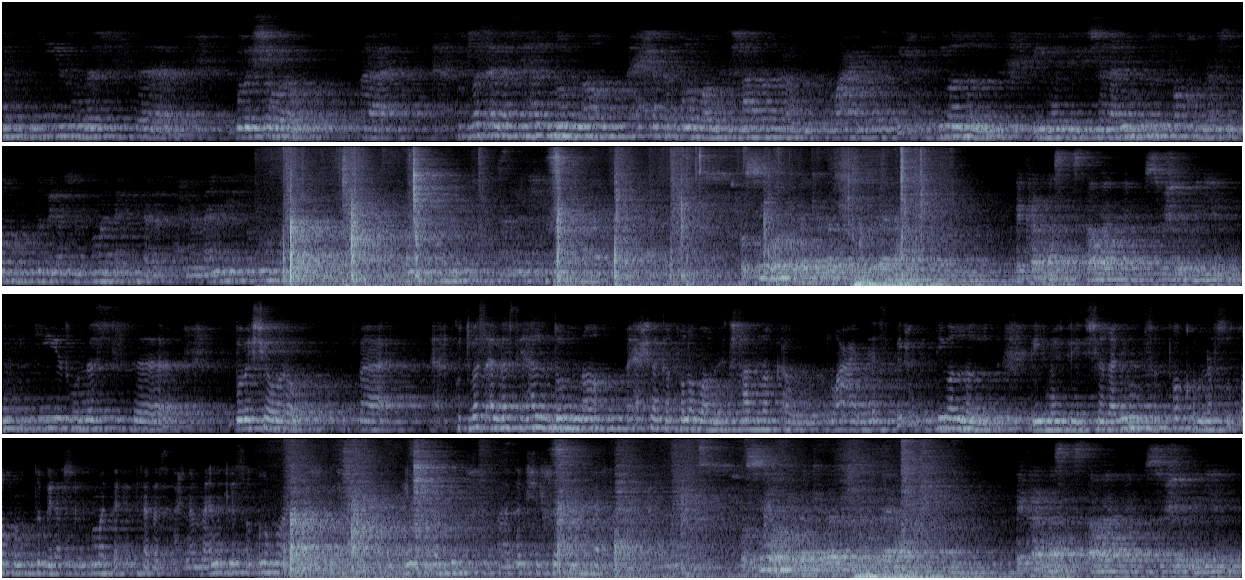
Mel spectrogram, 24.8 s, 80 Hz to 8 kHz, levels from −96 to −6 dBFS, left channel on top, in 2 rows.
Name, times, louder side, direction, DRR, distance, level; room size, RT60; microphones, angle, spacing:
voice 1, 0.0-2.1 2.3-3.0 3.6-3.9 4.3-19.2, right 2 dB, 70° right, 4 dB, 0.3 m, -45 dB
sound 1, 14.9-21.9, left 3 dB, 75° left, 0.3 m, -40 dB
voice 2, 19.8-24.6, equal, 30° left, -5 dB, 0.6 m, -42 dB
4.5 x 2.2 x 3.8 m, 2.7 s
head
